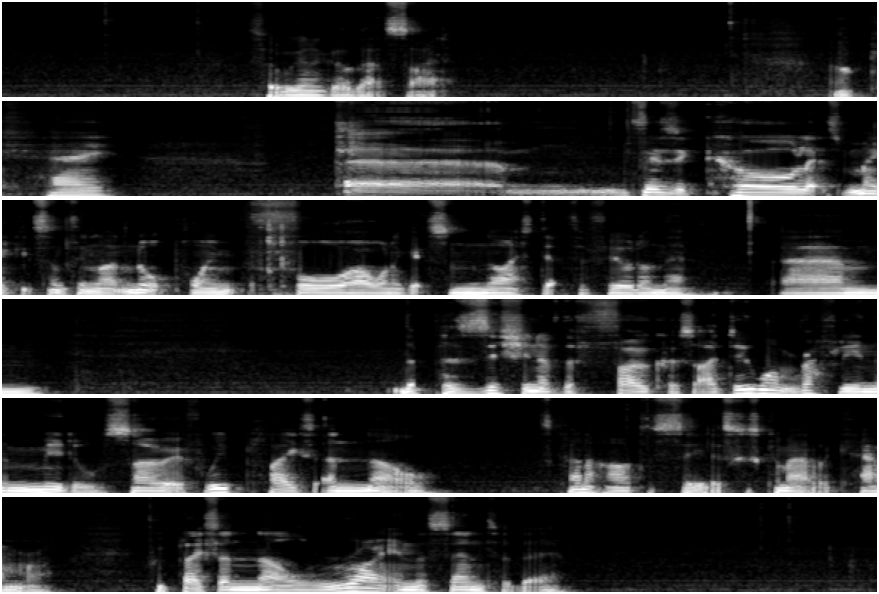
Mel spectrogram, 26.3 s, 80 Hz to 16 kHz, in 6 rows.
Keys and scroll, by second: 8.6 0, 10.3 Return, 11.4 Return.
